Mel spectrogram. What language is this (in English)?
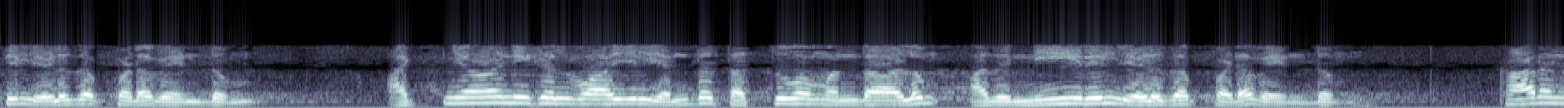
Tamil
